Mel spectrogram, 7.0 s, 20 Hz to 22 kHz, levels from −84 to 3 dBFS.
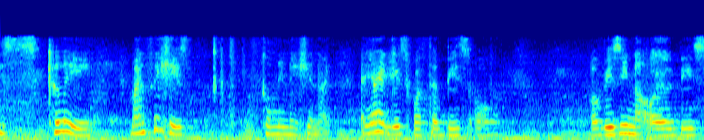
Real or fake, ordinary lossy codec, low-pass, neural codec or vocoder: fake; none; none; codec, 16 kHz, 1.1 kbps, Voila-Tokenizer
